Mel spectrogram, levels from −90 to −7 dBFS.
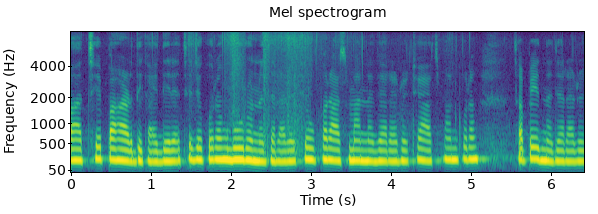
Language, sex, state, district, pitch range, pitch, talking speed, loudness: Rajasthani, female, Rajasthan, Nagaur, 180-205 Hz, 195 Hz, 250 wpm, -14 LUFS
